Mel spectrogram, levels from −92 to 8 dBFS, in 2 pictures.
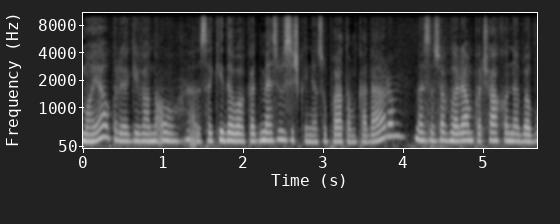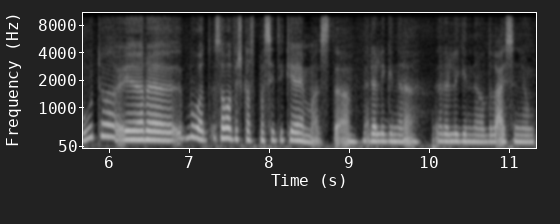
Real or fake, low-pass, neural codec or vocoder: fake; 9.9 kHz; codec, 16 kHz in and 24 kHz out, 0.9 kbps, LongCat-Audio-Codec, fine tuned four codebook decoder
